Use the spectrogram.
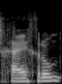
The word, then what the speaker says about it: Schergrund: The right pronunciation is Schergrund, but nobody around the table can do that.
